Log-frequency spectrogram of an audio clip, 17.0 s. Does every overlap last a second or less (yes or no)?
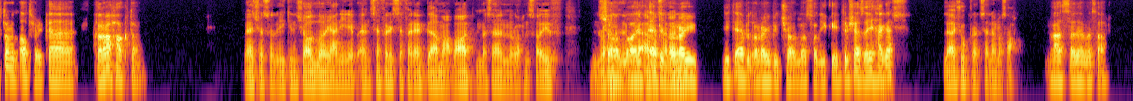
no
